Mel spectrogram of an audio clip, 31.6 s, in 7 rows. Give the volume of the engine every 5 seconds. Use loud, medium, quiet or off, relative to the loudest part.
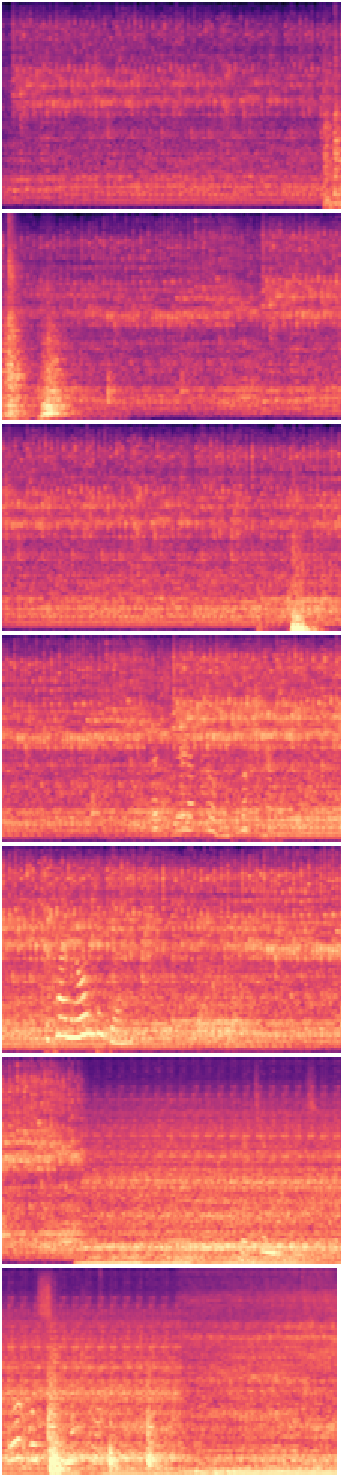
quiet, medium, medium, loud, loud, loud, loud.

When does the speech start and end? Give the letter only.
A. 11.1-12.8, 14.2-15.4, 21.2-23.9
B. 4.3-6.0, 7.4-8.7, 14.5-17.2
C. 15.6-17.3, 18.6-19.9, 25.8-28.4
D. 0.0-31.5
C.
